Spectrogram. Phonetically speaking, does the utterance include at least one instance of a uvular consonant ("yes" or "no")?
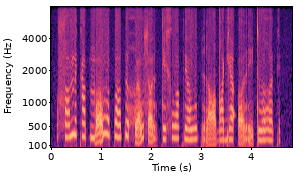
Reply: yes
